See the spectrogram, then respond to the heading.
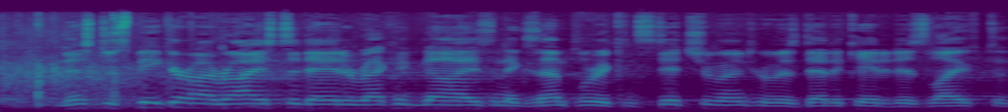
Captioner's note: some Applause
